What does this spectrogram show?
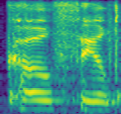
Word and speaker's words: Caulfield: It's because Sue told me to pronounce her name as if it starts with cauliflower. Sue Caulfield, cauliflower.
